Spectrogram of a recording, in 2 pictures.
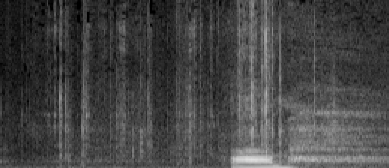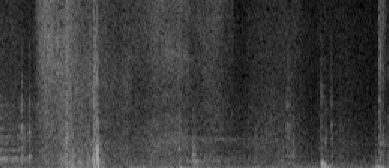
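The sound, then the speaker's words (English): Keys jingle and rattle in brief bursts as a person leaves a Walmart store, alongside a short loud electronic chirp, with faint background noise and no clear speech. “I'm leaving Walmart now. So that's where you hear the keys.”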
